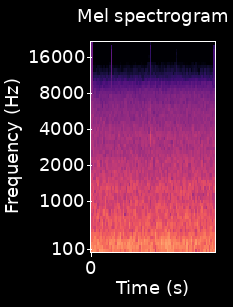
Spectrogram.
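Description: Steady, loud wind blowing in off the sea on a beach during surfcasting, a constant broadband rush buffeting the microphone with no pauses.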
